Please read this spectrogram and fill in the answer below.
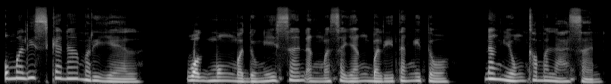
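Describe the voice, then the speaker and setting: Cruel elderly rich mother-in-law for story drama, played by a woman narrator: low-pitched, contemptuous, disgusted. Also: animated, moderate pace, mellow, no echo, studio quality. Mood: cold dismissal. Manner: contemptuous, cutting.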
